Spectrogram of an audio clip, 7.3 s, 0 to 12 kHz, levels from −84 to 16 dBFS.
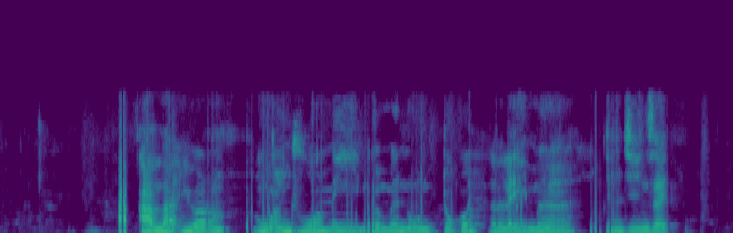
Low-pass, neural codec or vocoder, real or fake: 7.2 kHz; codec, 16 kHz, 6 kbps, DAC; fake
